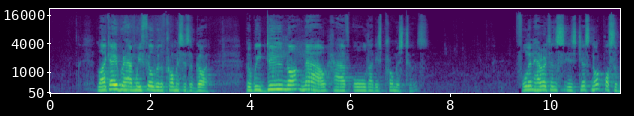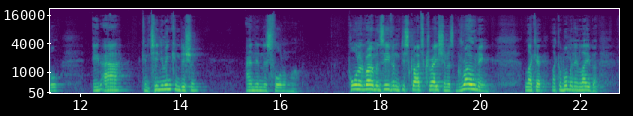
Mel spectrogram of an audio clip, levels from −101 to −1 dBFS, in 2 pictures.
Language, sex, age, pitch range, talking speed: English, male, 40-59, 150-185 Hz, 135 wpm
